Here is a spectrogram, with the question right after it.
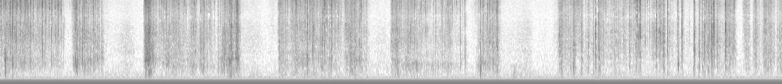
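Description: Crumpled aluminium foil is pressed into a ball between both palms, then pulled open again with fingers. It makes dense, bright crinkling and crackling bursts, separated by brief quiet gaps.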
